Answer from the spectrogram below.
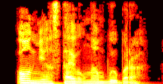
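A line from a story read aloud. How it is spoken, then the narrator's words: Gloomy. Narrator (Russian): мрачно кивнул Карлайл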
